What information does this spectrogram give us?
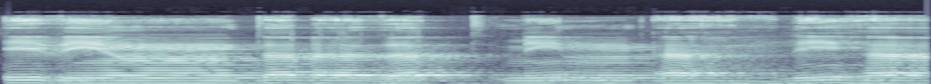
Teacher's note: ഇഖ്ഫാ ഹഖീഖി എന്ന ഹുക്മ നൽകി മറച്ചു മണിച്ചുകൊണ്ട് നൂനിനെ ഉച്ചരിക്കണം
